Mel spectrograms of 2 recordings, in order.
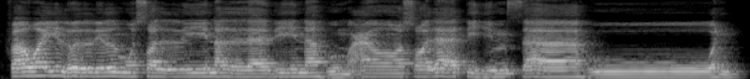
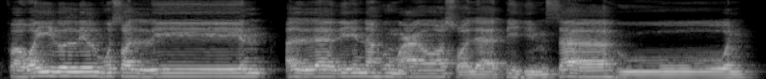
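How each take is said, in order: First: The reciter runs on without stopping. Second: The reciter stops after 'lil musallin'. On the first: Hell is for those heedless of their prayer. The speaker calls it right. "harus disambung dengan ayat berikutnya" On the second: Hell is for those who pray. The speaker calls it wrong. "Contoh wakob pada kata lil musallin itu disebut dengan wakob gobeh dan tidak diperbolehkan"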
